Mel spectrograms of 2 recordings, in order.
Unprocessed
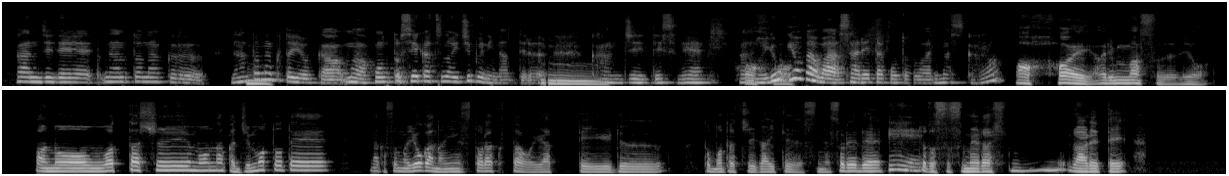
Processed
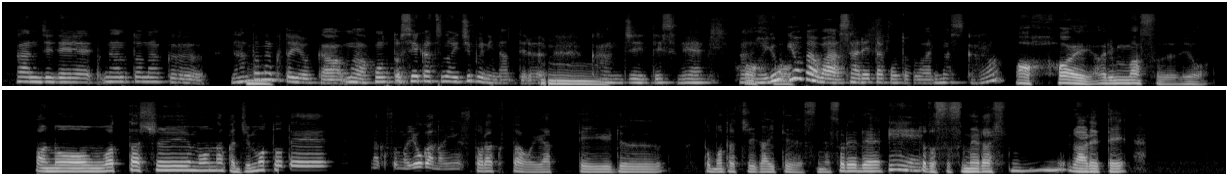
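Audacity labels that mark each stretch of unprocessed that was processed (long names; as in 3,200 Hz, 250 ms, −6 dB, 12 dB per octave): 15.010000	16.930000	elliptic band-pass filter 370–7,300 Hz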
